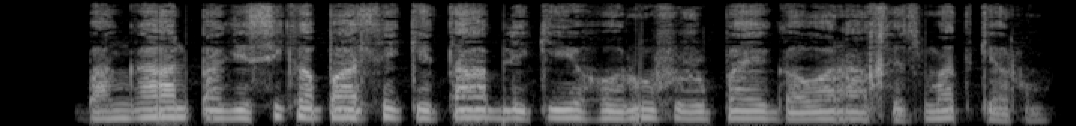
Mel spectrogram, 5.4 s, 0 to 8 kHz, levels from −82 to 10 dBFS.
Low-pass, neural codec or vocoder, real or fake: 7.2 kHz; codec, 16 kHz, 16 kbps, FreqCodec, larger model; fake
